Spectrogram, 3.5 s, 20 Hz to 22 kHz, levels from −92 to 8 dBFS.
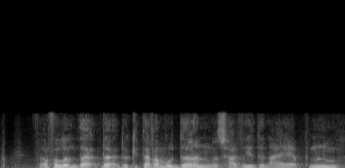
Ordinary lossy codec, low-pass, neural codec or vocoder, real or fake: none; 7.2 kHz; codec, 16 kHz in and 24 kHz out, 0.6 kbps, FocalCodec, streaming, 4096 codes; fake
